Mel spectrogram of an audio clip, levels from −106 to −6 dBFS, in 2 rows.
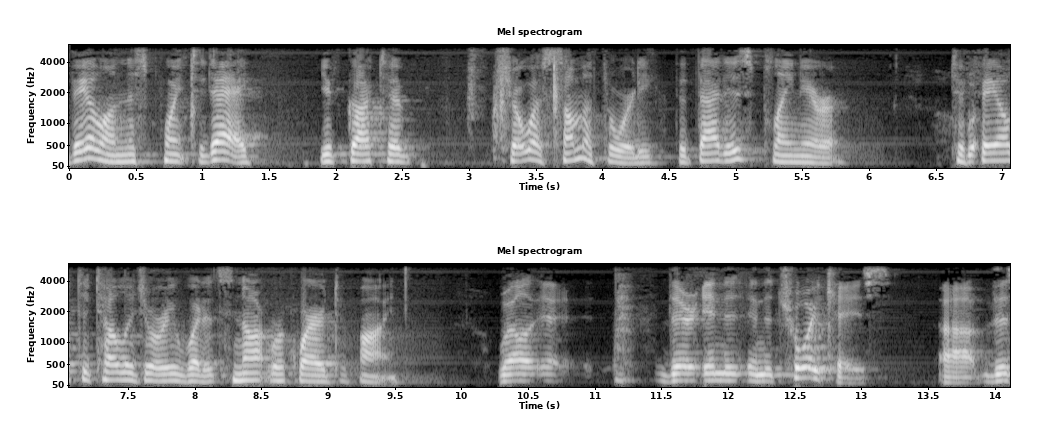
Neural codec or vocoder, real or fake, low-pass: none; real; 5.4 kHz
